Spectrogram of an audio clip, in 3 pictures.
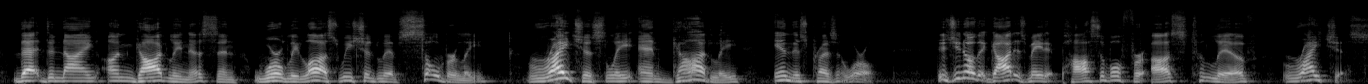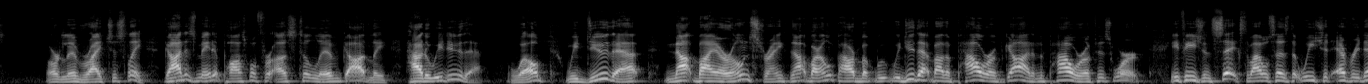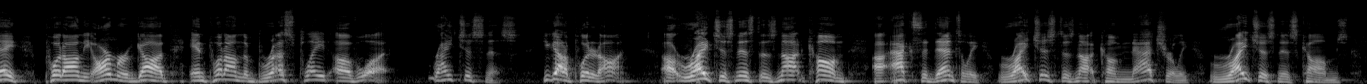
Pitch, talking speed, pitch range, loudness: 150 Hz, 180 wpm, 135-180 Hz, -24 LUFS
